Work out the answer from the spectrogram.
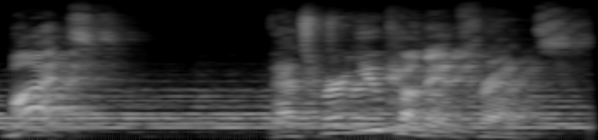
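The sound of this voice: Speaking slowly in a put-on character voice, a man swings his fairly high pitch very widely, with audible room echo and clear music in the background.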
